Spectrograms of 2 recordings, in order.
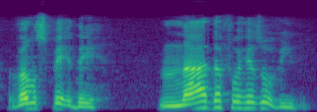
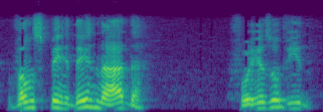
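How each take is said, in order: First: There is a pause after 'perder'. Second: There is a pause after 'nada'. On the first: The game will be lost and nothing was solved. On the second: Nothing will be lost because it was solved.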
